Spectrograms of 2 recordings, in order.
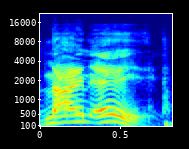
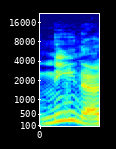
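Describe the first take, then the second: First: The first syllable sounds like 'nine'. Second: The first syllable sounds like 'nee'. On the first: The speaker calls it right. "Turns out it's nine A" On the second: The speaker calls it wrong. "I've been calling it Nina"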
